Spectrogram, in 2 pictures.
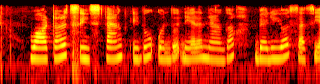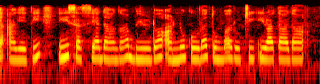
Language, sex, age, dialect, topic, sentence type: Kannada, female, 18-24, Dharwad Kannada, agriculture, statement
